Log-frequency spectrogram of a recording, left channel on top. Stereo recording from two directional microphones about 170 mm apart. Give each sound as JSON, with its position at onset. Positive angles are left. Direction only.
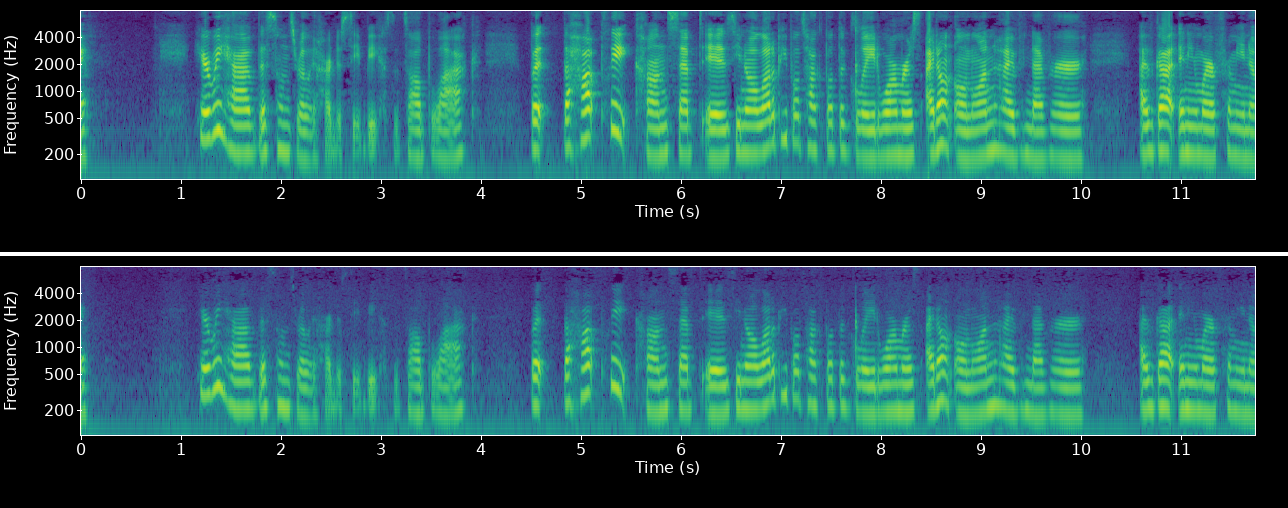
{"t": 1.1, "sound": "a woman's voice", "side_deg": 15}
